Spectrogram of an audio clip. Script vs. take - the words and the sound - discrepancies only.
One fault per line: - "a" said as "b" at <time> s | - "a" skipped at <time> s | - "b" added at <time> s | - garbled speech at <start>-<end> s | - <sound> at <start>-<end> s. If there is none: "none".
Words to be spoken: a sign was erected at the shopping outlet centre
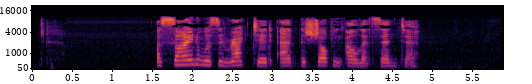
none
